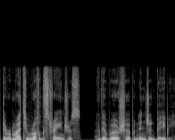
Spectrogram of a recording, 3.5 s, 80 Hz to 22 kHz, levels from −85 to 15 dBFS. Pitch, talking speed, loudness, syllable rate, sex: 115 Hz, 205 wpm, -20 LUFS, 5.8 syllables/s, male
